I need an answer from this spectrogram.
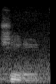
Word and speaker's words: Cheney: And just for clarification, everybody gets it wrong, but my last name is pronounced Cheney. Cheney?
